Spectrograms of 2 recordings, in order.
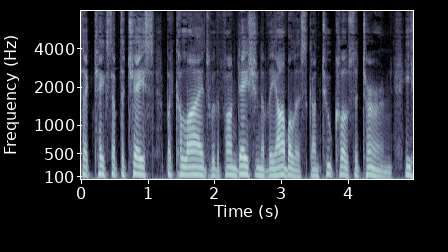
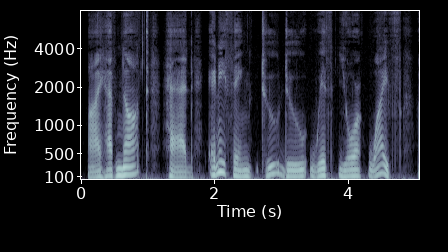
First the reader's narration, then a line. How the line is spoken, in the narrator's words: chant distinctly and slowly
